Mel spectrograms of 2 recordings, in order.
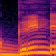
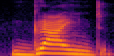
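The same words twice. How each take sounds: First: ग्रिंड with a short "ih" vowel; ग्रिंड, mistakenly shortening the i; wrong pronunciation. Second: ग्राइंड with a long "eye" vowel; ग्राइंड drawn on a long i, falling at the end; correct pronunciation. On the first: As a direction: say ग्रिंड to rhyme with "tinned". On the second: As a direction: say ग्राइंड as "grynd", rhyming with find. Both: Shown as a demonstration. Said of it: "इसको ग्रिंड नहीं पढ़ेंगे".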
